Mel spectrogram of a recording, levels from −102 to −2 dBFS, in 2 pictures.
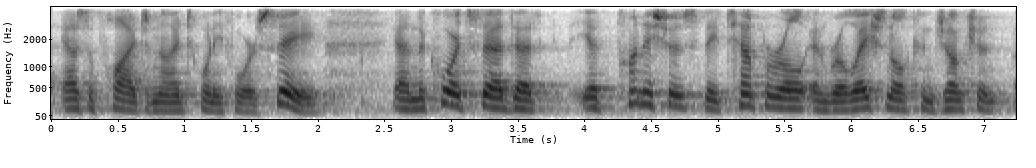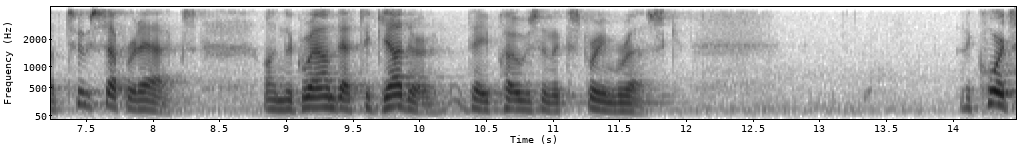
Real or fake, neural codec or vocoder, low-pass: real; none; 3.6 kHz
